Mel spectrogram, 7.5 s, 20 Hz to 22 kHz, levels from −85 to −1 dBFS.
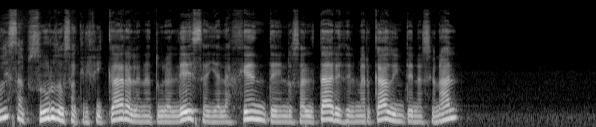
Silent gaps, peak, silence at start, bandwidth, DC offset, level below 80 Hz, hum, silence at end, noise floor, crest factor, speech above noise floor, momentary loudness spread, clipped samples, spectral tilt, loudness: none; -6 dBFS; 0 s; 17 kHz; under 0.1%; -62 dBFS; none; 1.7 s; -61 dBFS; 18 dB; 39 dB; 9 LU; under 0.1%; -5.5 dB/octave; -23 LUFS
